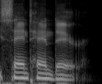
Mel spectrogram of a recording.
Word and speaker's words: Santander: Is it pronounced like the bank? – I I've listened to Orioles broadcasts, and I've wondered this before too, and they say Santander.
